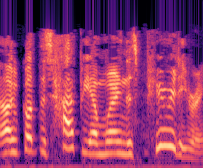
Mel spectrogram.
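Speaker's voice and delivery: mock weepy, overjoyed, swooping, tearful happy gushing. Retelling a scene where a daughter gets a purity ring: imitating happy crying. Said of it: "She starts crying, and she's, like, really happy".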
